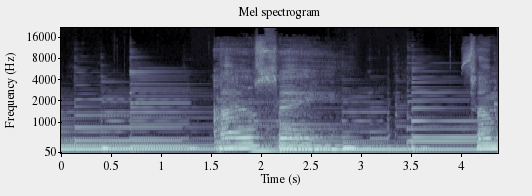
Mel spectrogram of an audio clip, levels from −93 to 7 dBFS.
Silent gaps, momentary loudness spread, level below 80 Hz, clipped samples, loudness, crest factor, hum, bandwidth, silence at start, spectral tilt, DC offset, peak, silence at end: none; 9 LU; -52 dBFS; under 0.1%; -18 LUFS; 16 dB; none; 16.5 kHz; 0 s; -7 dB/octave; under 0.1%; -2 dBFS; 0 s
